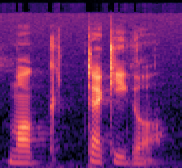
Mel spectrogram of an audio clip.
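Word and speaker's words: 目的語: So, that's moku but we don't speak out U.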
